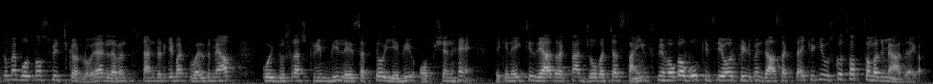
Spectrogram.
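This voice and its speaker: A young man, an online tutor, talking straight to students with earnest advice and frequent check-ins. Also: sits high. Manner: earnest, addresses students directly with frequent checks like "theek hai na". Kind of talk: direct-to-camera advice talk.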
